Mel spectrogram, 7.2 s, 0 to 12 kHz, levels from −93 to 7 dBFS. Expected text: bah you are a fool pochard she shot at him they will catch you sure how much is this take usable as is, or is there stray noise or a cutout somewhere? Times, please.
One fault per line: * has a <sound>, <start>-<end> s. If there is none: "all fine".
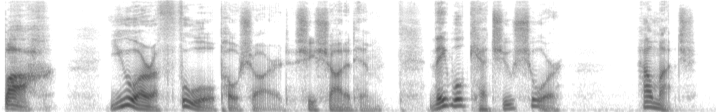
all fine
